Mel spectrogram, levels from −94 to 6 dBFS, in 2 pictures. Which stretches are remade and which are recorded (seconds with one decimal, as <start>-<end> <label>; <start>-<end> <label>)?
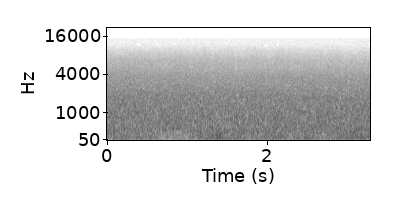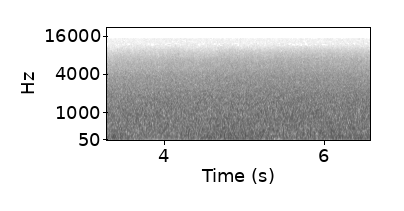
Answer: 0.0-2.4 remade; 2.4-3.9 recorded; 3.9-6.6 remade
